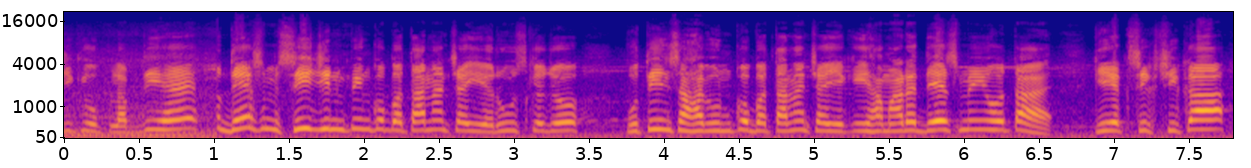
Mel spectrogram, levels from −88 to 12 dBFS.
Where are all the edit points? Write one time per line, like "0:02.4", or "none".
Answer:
0:01.0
